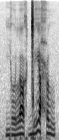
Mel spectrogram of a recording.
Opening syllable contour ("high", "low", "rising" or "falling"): low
